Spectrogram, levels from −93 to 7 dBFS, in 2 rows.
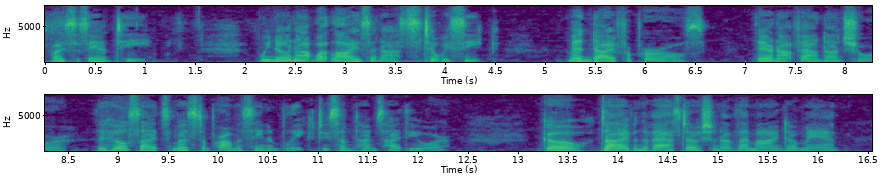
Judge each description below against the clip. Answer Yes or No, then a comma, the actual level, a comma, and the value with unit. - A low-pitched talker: No, medium, 170 Hz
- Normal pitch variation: Yes, average, 3.1 semitones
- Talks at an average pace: Yes, average, 155 wpm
